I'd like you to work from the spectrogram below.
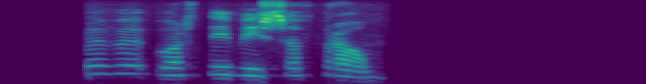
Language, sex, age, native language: Icelandic, female, 40-49, Icelandic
